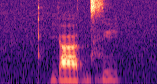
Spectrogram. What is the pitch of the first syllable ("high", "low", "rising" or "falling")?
low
